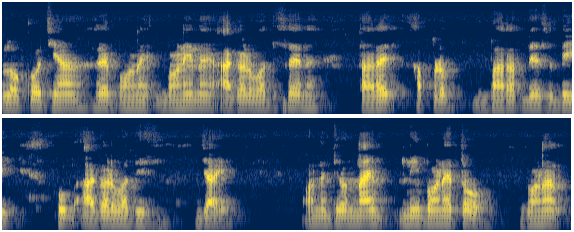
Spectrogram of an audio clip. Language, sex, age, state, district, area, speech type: Gujarati, male, 30-45, Gujarat, Surat, urban, spontaneous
